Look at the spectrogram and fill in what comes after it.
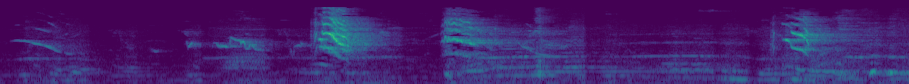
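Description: Birds chirping, with three loud, sharp, falling calls about one and a half, two and four seconds in, among fainter scattered chirps.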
